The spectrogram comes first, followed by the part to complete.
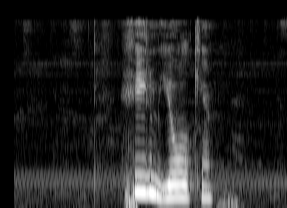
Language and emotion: Russian, sad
